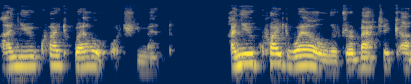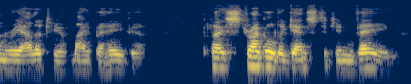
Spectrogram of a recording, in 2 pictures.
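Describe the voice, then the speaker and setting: A man narrating a literary short story in a theatrical, expressive manner. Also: mid-range voice, normal speed, husky, poor audio. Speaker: reader of short stories.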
